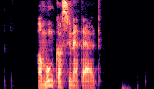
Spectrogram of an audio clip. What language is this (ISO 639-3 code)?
hun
